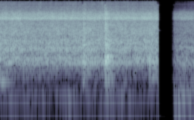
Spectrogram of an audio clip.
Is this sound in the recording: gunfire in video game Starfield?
no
